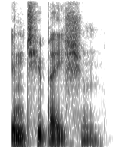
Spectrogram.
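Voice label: "intubation", English, uk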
